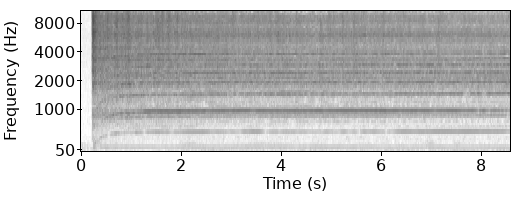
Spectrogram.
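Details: A steady mechanical whine with even, sustained tones starts abruptly and continues unchanged to the end, with no animal voice audible.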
